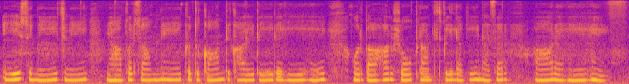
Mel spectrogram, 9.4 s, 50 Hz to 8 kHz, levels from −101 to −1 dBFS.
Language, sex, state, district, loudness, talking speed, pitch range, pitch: Hindi, female, Rajasthan, Jaipur, -19 LUFS, 140 wpm, 190-210 Hz, 200 Hz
